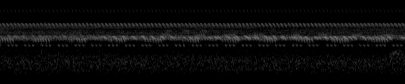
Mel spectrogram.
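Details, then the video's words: Crickets, including bell crickets, sing together in Narita, Chiba, Japan, captured with a TASCAM Portacapture X8: unbroken high trilling in layered bands, a lower voice chirping in quick steady pulses. "スズムシとコオロギの鳴き声 - Chirping of crickets"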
